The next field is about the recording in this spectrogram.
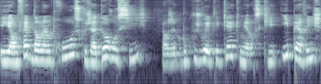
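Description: Talking at a very fast pace, a woman has a fairly high pitch and a dark, mellow tone that is somewhat breathy. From France, Corrèze (rural). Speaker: amateur improv actor. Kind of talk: casual interview. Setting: remote call. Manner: halting, many hesitations.

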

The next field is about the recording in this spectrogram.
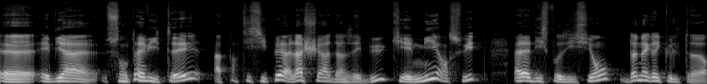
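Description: A man speaks at a very slow pace with very wide pitch swings. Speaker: association president. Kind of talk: panel discussion interview.

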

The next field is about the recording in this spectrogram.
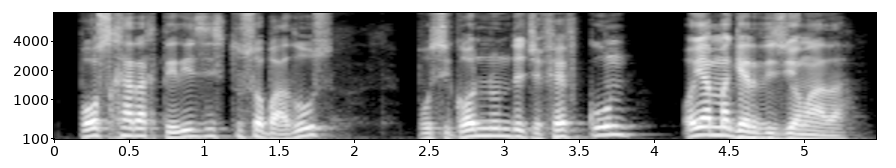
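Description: At a moderate pace, a man with a Cypriot accent and a fairly high pitch speaks with lively intonation and big swings in loudness, in a very clean recording with a silent background. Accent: Cypriot Greek. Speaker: podcast host. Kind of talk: casual chat. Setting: studio.

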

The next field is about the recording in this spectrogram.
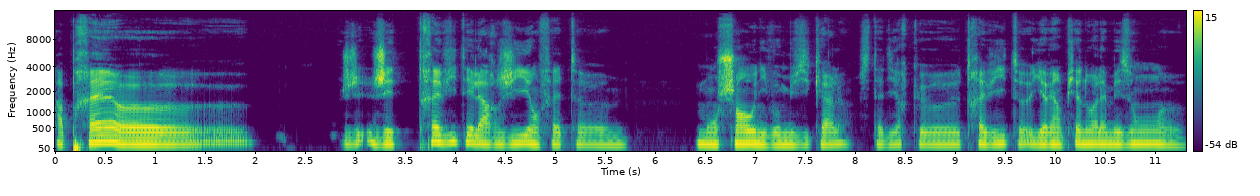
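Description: A man talks very slowly with a medium pitch. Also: fairly even intonation. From Paris region, France. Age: 40s. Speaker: musician. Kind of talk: interview. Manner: halting.

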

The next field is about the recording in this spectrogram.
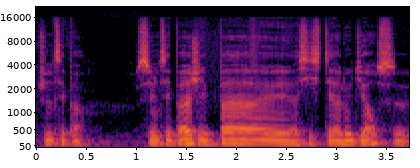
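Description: This man's fairly low voice stays monotone and flat. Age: 40s. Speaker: police officer. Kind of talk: interview. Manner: hesitant, many fillers.

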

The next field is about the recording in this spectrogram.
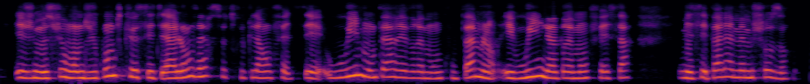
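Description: A woman talks at a moderate pace and a fairly high pitch, her intonation fairly even. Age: 30s. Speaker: teacher, abuse survivor. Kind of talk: testimony. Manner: hesitant, many fillers.

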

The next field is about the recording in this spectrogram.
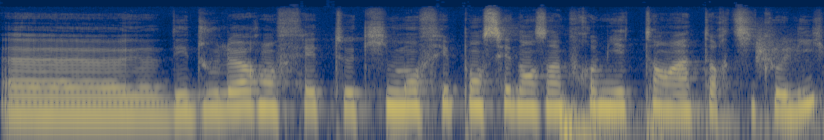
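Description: The woman speaks at a fairly slow pace with fairly even intonation. Her voice is medium-pitched for a woman, with a dark, mellow tone. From Togo. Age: 30s. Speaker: nurse. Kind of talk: testimony. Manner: hesitant, with frequent fillers.

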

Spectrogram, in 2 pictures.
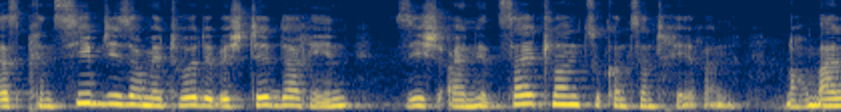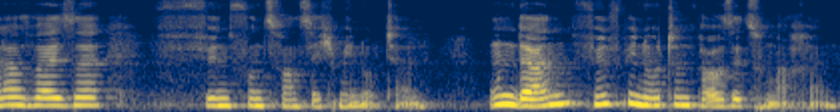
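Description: A woman speaks at a fairly slow pace with a dark, mellow tone, a fairly high pitch and fairly even intonation. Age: 20s. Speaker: university student.

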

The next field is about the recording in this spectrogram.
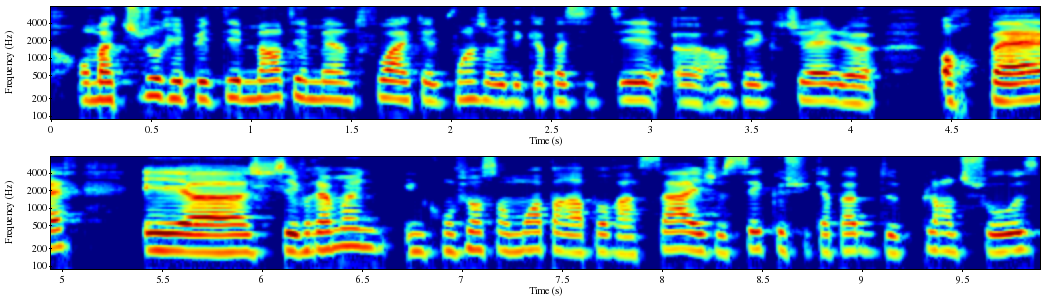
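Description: Her medium pitch held in a monotone, flat intonation, a woman speaks at a fairly quick pace. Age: 20s. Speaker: communications graduate. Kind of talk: casual chat. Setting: remote call.

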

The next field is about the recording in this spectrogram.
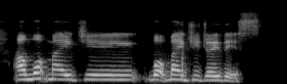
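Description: At a moderate pace, a woman with an Australian accent talks in a high pitch over a quiet background. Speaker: spirituality podcast host. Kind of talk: casual interview.

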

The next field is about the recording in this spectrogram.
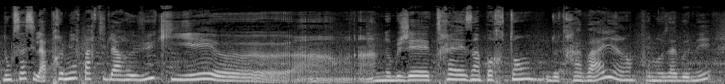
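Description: A woman speaks at a very slow pace with hardly any pauses and lively intonation. Her loudness stays very even against noticeable background noise. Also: medium pitch for a woman. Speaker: magazine editor-in-chief. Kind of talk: interview. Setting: café.

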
